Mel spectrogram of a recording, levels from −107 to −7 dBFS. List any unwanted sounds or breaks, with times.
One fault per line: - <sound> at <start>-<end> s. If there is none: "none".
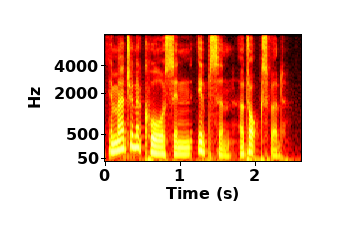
none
